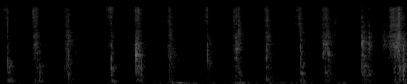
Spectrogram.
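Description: A deck of reading cards shuffled by hand: a steady run of quick card strokes, about three to four a second.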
